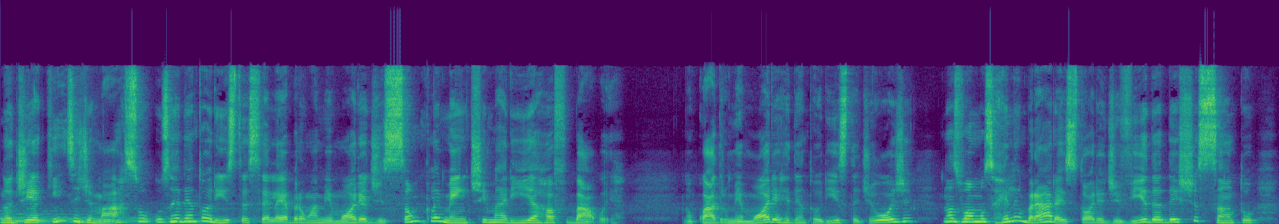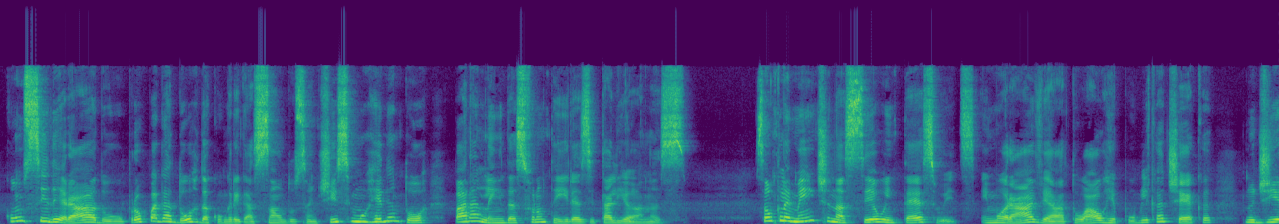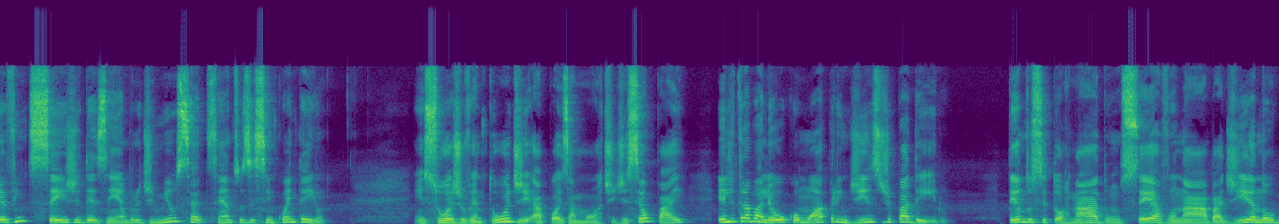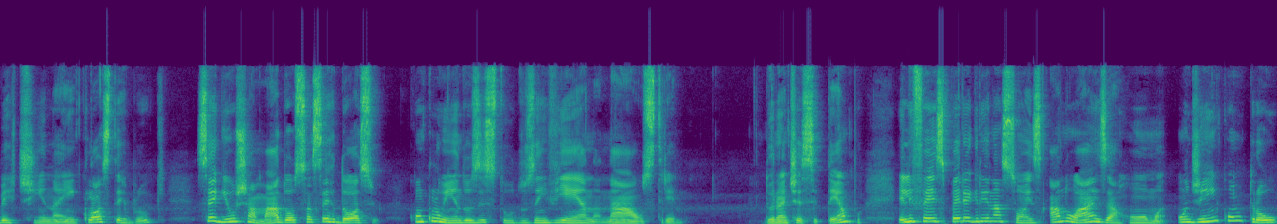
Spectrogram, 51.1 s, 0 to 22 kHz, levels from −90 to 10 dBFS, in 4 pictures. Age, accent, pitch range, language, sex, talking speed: 20-39, Brazilian, 170-265 Hz, Portuguese, female, 125 wpm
